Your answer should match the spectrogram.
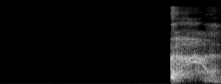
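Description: Near silence, then a man's single short, loud cough near the end.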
